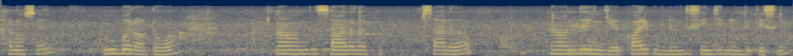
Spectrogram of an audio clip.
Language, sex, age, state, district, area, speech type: Tamil, female, 18-30, Tamil Nadu, Sivaganga, rural, spontaneous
